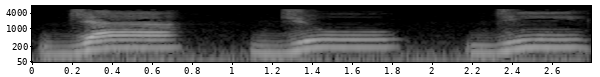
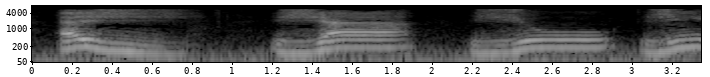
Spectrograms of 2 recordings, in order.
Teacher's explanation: يكون المخرج مقفولا تماما ثم ينفتح · Shown in: first take · جا جو جي. أما ما نسمعه في كثير من العاميات المعاصرة، أج جا جو جي، هذه جيم رخوة، جيم هي ولكنها ليست الجيم الفصيحة المنقولة لنا في التلاوة القرآنية. · Term: جيم شديدة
